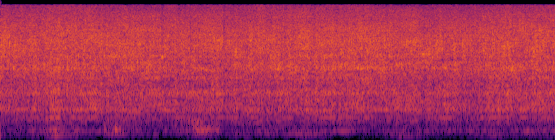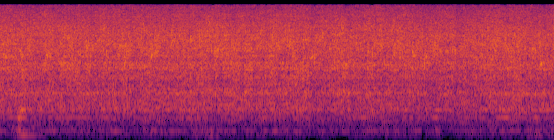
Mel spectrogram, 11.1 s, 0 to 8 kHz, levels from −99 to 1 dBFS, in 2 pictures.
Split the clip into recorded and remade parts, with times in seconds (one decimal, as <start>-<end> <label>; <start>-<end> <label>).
0.0-0.9 recorded; 0.9-4.8 remade; 4.8-9.9 recorded; 9.9-10.4 remade; 10.4-11.1 recorded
